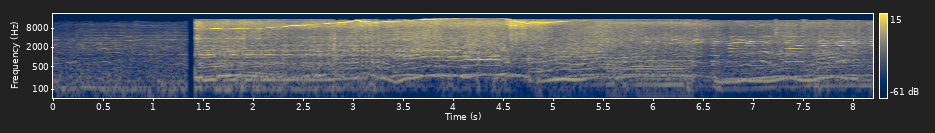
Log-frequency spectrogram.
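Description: Turbocharged off-road racing trucks with engines running loud and revving up and down repeatedly. A high whistle climbs in pitch over about three seconds. The sound comes in abruptly about a second and a half in.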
